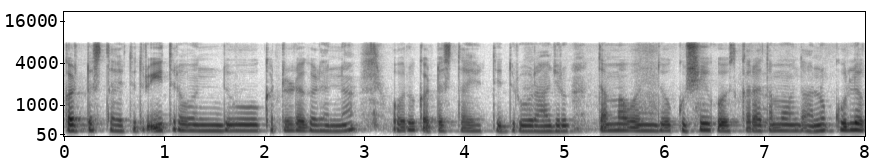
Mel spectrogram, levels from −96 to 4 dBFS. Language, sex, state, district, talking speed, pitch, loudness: Kannada, female, Karnataka, Belgaum, 120 wpm, 180 Hz, -21 LUFS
